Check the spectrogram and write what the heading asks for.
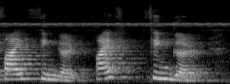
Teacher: stress is on the finger, not on the five.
